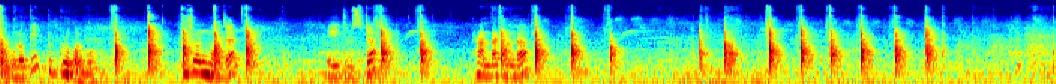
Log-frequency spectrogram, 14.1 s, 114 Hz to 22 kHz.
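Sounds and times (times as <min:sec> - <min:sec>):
knife chopping on cutting board: 0:06.6 - 0:08.3, 0:09.3 - 0:12.6.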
